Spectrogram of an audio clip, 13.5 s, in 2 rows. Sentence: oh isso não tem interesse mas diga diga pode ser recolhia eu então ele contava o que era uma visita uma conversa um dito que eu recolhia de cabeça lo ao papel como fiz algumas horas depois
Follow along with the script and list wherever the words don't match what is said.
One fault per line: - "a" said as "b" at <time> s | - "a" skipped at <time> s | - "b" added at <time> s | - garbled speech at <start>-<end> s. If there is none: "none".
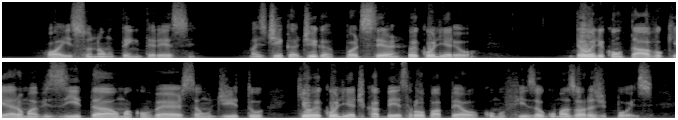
none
